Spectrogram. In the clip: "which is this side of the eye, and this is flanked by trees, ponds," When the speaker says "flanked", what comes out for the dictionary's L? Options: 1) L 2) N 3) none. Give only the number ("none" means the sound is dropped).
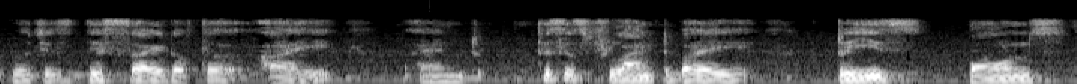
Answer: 1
